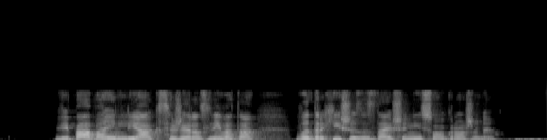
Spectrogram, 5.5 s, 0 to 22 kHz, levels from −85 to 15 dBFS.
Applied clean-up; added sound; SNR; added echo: neural mask model Resemble Enhance denoiser.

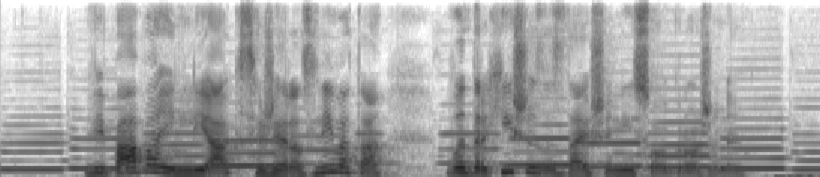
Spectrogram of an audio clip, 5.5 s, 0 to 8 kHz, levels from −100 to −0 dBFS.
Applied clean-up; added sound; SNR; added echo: none; Wind instrument, woodwind instrument; 7 dB; none.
